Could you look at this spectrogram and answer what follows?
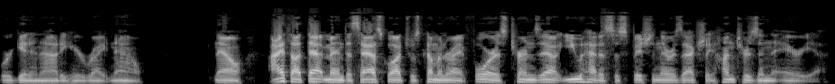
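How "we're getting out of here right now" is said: put-on whisper. Retelling what someone told the group in the dark woods: imitating a whisper. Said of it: "quietly in a whisper".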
